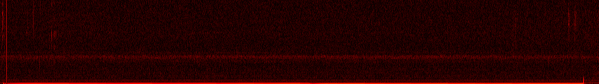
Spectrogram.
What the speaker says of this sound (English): Let's go ahead and move on and play back that bass sound.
